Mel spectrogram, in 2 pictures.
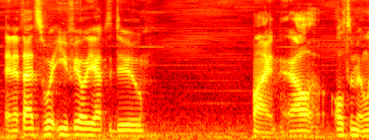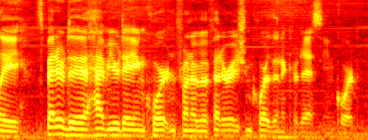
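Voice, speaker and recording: Man acting out smuggler pilot, tabletop space game, guarded, weary, defiant, halting, bright mid-pitched voice, faint noise. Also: natural voice, poor audio. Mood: resigned. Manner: halting, measured, evasive.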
